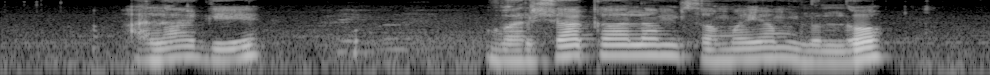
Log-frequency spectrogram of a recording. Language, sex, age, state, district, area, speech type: Telugu, male, 18-30, Telangana, Medak, rural, spontaneous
